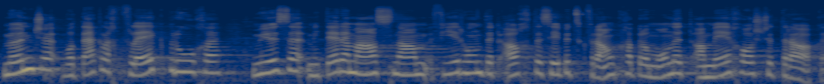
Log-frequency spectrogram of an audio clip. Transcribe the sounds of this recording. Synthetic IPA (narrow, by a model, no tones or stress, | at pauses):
mœnʃəʋotæɡləχp͡flɛːkpɾuːχə | myəsəmɪt̚d̥ɛɾəmɑːsnɑːmfiːɾɦʊndətʰɑχtəsɪbət͡skfɾɑŋkχəpɾomɔnətʰɑmeːχɔʃtətɾɑːɡ̥ə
